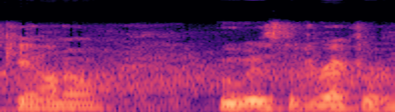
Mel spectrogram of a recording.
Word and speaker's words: Caiano: with the director of mario caiano how is pronounced kiano who is the director of nightmare castle and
